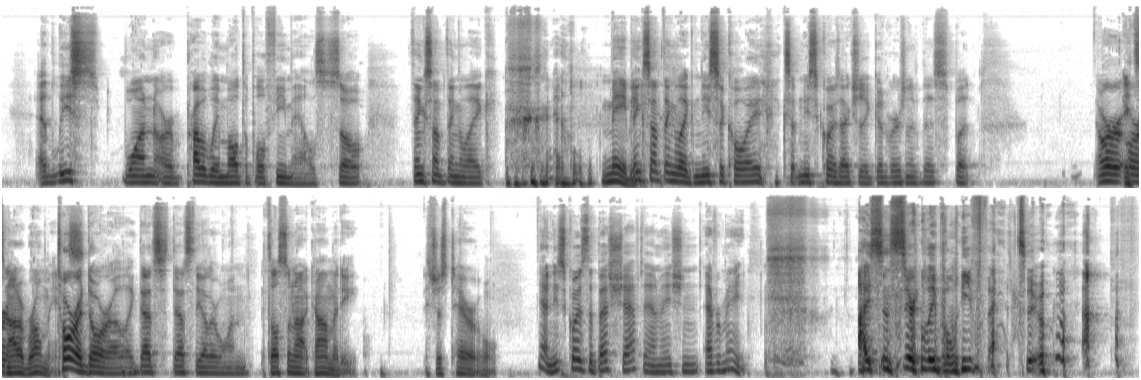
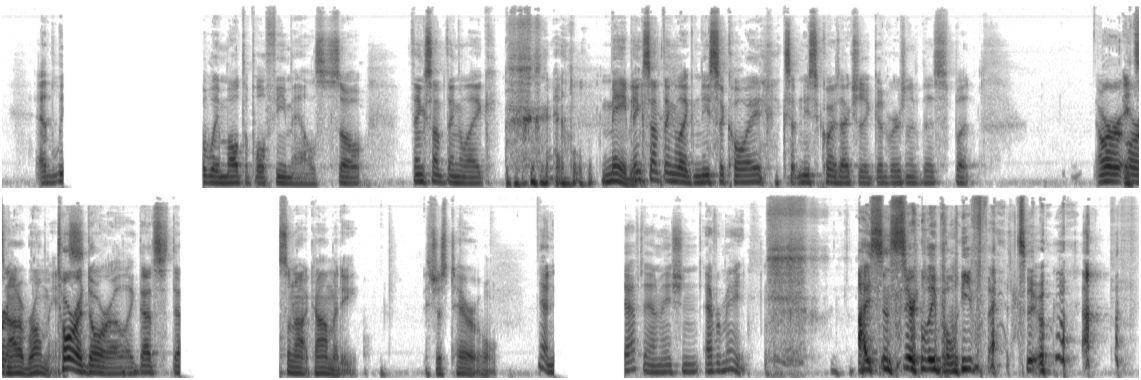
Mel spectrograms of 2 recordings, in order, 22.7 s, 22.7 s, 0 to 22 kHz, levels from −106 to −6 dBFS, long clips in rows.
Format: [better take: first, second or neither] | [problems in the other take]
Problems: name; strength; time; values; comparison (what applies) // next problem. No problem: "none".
first | audio cutting out; at 0.5 s for 1.5 s, at 13 s for 1 s and at 17 s for 0.5 s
